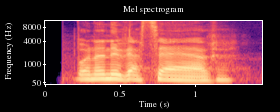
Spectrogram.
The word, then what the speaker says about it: bon anniversaire: Did I say that right? Was that Canadian? You're close. Okay. – Well, how do you say it? I don't like being close. I like being right. – Bon Anniversaire. – Oh, Bon Anniversaire. You got to say it with that proper Quebecian, French, Canadian.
